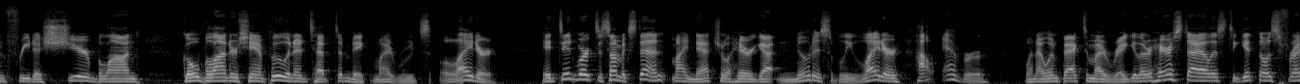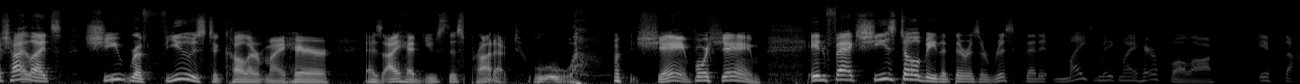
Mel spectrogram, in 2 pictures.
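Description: From 22.34 to 23.53 s the speech picks up a rapid ticking, a zipping texture, as the level falls by roughly 25 dB. This is zipper noise: the fade moves in unsmoothed 2 dB jumps, around fifteen a second, and each jump clicks.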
